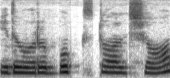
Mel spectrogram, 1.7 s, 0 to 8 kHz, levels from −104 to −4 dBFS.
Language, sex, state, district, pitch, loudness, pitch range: Tamil, female, Tamil Nadu, Nilgiris, 215 Hz, -16 LUFS, 205-225 Hz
